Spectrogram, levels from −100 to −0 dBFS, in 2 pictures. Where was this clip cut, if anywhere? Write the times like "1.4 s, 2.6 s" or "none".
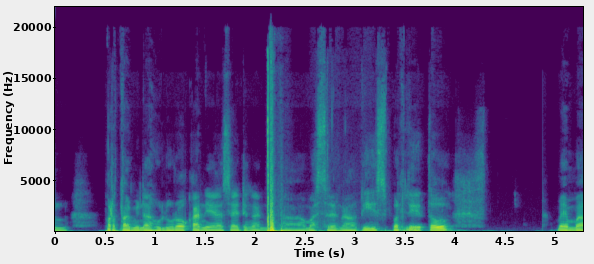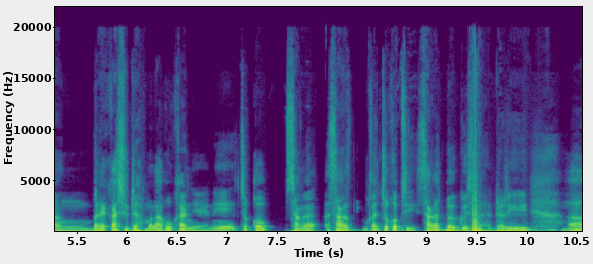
none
